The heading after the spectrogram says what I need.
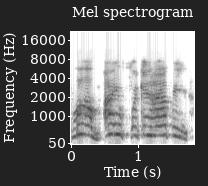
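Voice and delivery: high, bubbly burst of joy; reassuring worried mom, gushing with happiness; excited insistence. Retold or imitated. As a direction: squeal it out to mom, beaming. Telling mom she is happy.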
